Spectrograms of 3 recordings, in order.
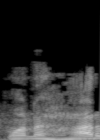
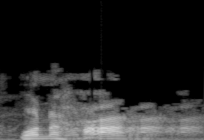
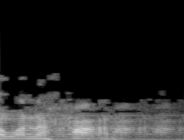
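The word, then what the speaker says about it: وانحر: ওয়ানহার নয়, ওয়ানহার, গলার ভেতর থেকে এটা উচ্চারণ হবে, ফাসাল্লি লিরাব্বিকা ওয়ানহার।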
